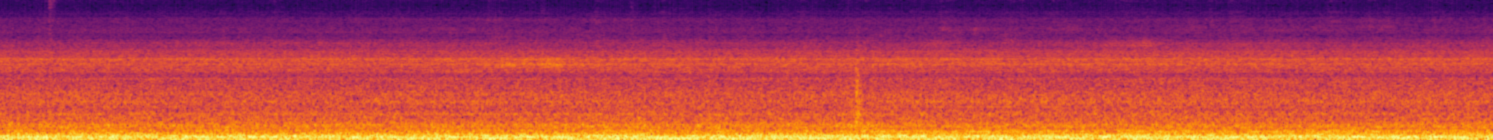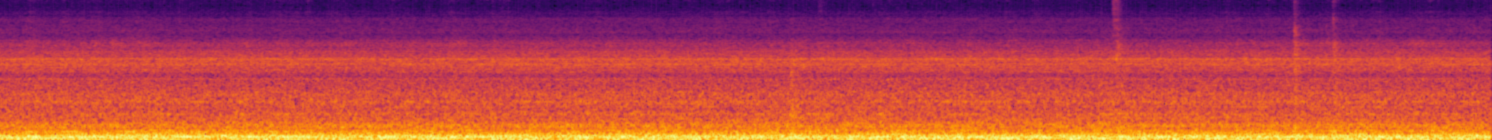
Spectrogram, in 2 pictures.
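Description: Steady rumble of a VIRM double-deck electric train running along the track, heard from inside the driver's cab.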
